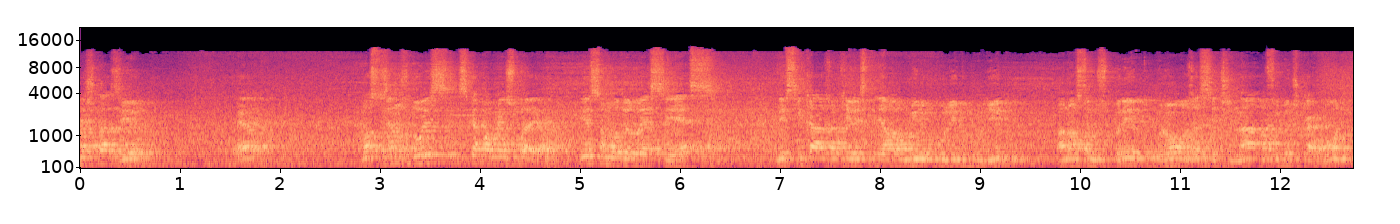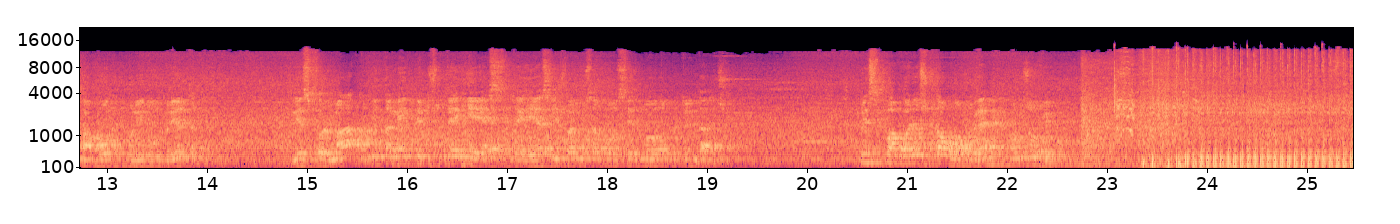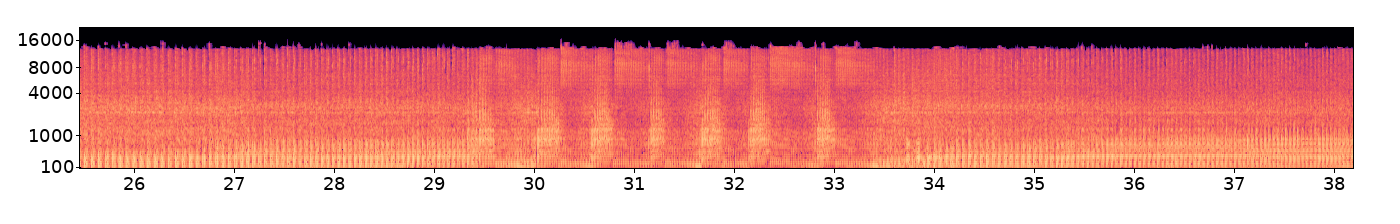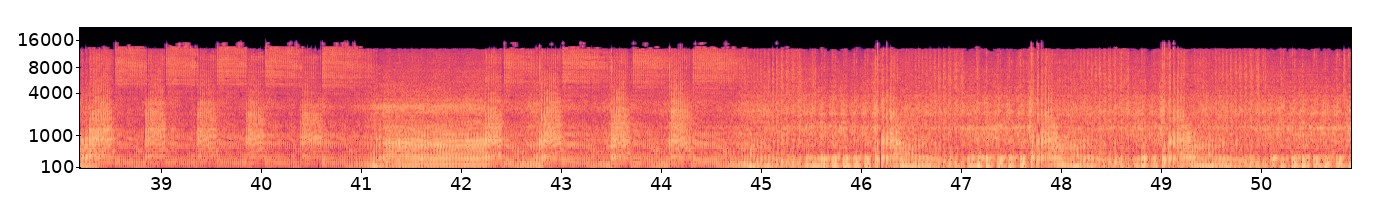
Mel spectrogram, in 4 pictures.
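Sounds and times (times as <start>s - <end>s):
motorcycle engine idling and revving: 23.1s - 50.9s.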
